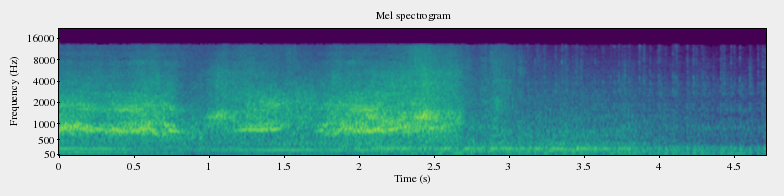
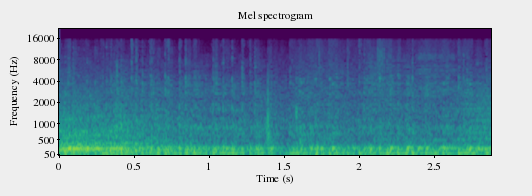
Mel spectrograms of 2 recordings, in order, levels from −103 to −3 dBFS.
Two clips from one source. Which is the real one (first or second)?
second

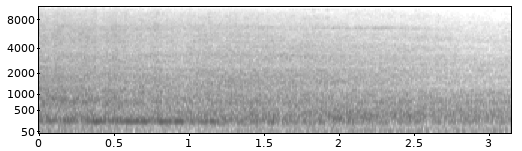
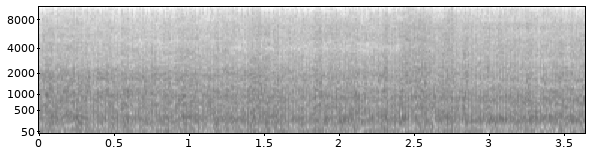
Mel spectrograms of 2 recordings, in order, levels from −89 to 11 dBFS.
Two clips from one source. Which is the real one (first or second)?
first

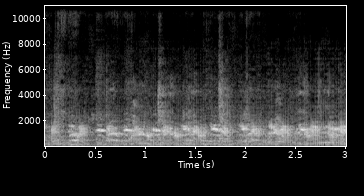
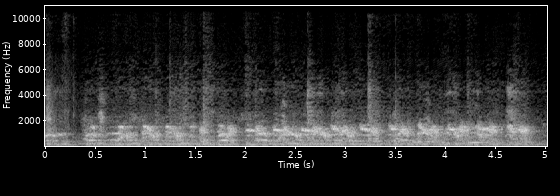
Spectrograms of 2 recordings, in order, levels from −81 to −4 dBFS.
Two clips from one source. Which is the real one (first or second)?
second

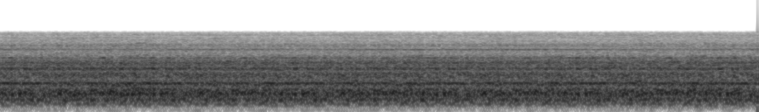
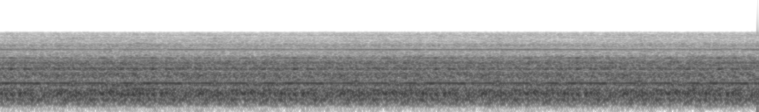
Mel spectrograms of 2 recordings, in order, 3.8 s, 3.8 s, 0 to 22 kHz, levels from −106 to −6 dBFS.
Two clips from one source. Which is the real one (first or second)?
second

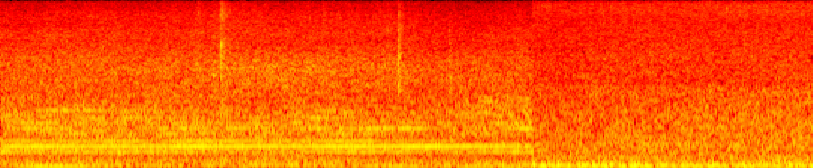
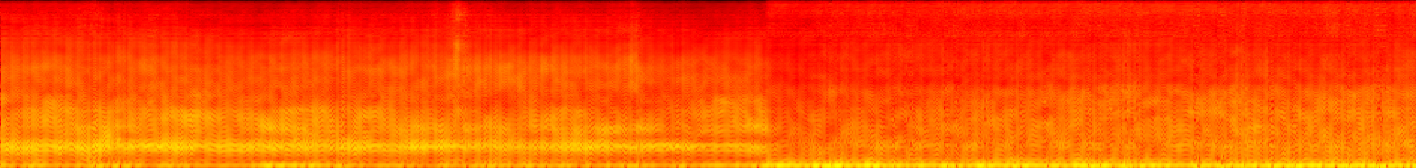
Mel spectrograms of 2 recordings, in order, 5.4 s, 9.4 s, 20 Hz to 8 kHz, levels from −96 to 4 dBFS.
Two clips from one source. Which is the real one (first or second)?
first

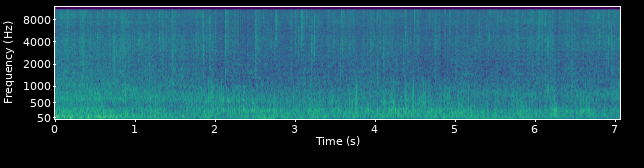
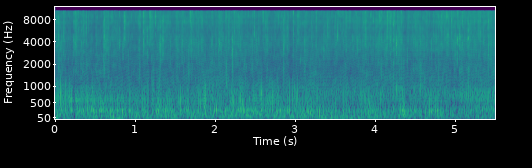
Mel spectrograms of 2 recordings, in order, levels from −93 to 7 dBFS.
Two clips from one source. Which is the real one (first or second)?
first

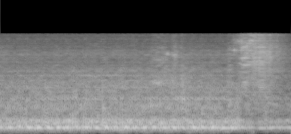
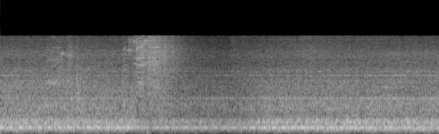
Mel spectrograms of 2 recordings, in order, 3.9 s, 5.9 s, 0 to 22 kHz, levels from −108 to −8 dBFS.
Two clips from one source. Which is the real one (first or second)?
second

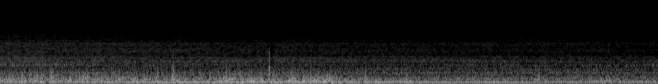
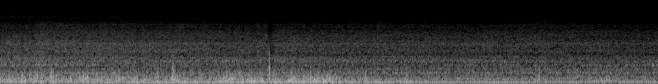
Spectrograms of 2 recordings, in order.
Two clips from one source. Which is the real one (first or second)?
second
